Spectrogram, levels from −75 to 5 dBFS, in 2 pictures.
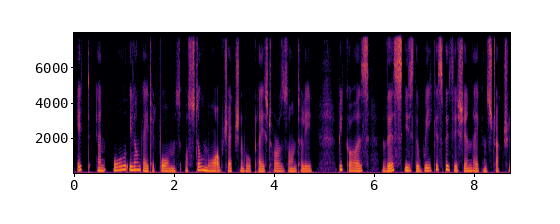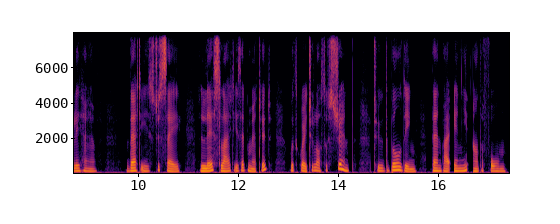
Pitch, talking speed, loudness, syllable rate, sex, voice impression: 155 Hz, 145 wpm, -22 LUFS, 4.8 syllables/s, female, feminine, adult-like, slightly clear, slightly elegant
